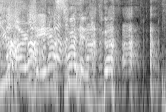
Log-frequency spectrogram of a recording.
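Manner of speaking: laughing slowly up high; teasing through laughter. Real, not acted. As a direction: tease him while cracking up.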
